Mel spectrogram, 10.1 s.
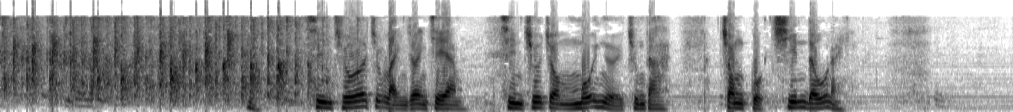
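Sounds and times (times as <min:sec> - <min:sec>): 
crowd applauding: 0:00.0 - 0:03.7
speech: 0:02.5 - 0:08.5.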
